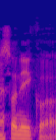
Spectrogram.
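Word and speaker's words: Sonequa: Yeah, Soniqua. Okay. Well, damn. Just like it's spelled.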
